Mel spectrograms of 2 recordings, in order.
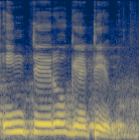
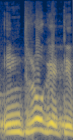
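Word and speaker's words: interrogative: दूसरा को क्या बोलते हैं, इंटेरोगेटिव। इंटेरोगेटिव, हाँ, इसका कई लोग गलत उच्चारण करता है, इंट्रोगेटिव बोलता है, इंट्रोगेटिव नहीं, इंटेरोगेटिव। हाँ, इंटेरोगेटिव।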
